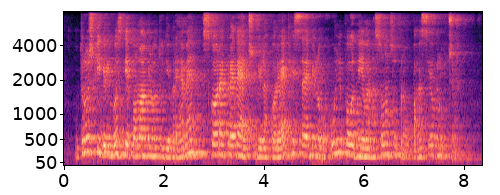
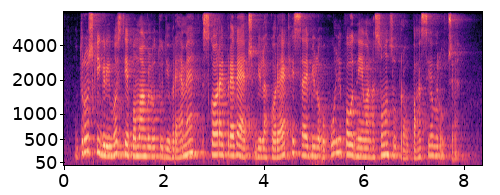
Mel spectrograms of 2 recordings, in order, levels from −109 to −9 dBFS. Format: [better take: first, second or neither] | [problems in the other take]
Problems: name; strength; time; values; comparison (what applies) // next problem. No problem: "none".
second | room echo; dies away in 1 s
